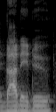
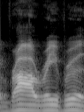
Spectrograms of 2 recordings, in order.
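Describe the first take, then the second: First: The R is a light flap between L and R. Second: The R is a hard English-style R sound. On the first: The speaker calls it right. "They say nani do" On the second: The speaker calls it wrong. "they don't say ra re ru"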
